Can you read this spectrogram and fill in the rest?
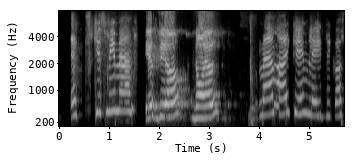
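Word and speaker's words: Noël: L'autre example, say Noel.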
